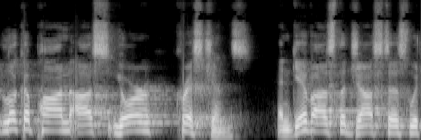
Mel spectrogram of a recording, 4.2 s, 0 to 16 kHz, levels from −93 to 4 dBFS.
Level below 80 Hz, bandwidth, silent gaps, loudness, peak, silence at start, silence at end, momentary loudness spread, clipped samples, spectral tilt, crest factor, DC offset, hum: -46 dBFS; 16 kHz; none; -16 LUFS; -4 dBFS; 0 s; 0 s; 6 LU; under 0.1%; -4.5 dB/octave; 12 dB; under 0.1%; none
